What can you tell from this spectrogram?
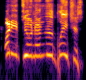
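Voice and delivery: high, fast, baffled question; puzzled question. Retold or imitated. Jason puzzled by his hiding.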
